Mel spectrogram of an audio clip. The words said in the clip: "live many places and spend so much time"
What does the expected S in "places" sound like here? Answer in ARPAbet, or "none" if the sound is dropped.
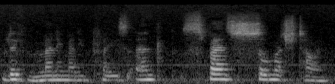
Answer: none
